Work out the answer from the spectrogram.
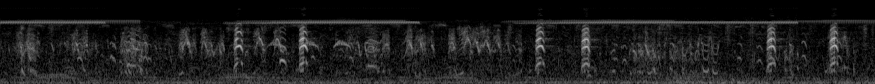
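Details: Black-winged stilt giving sharp, yelping notes, singly and in quick pairs, scattered irregularly through the clip, with a steady high-pitched whine running behind.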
